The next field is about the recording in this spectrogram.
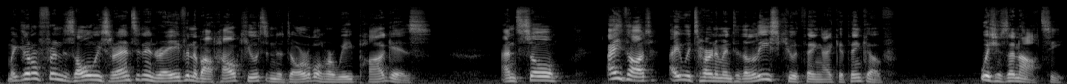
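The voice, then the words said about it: Put-on Scottish accent. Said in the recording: “in my best Scottish accent that I can muster here”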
